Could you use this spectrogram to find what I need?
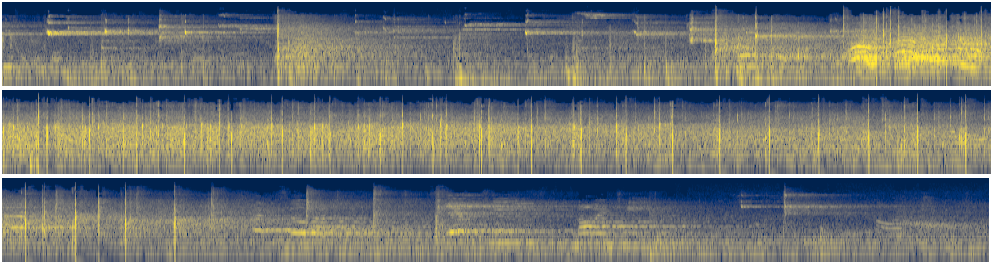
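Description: Sports shoes squeak on a hard court.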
